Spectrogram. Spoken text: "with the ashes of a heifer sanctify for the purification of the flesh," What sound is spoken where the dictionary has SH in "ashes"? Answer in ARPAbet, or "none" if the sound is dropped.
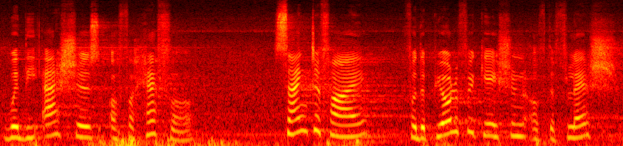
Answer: SH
